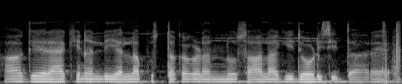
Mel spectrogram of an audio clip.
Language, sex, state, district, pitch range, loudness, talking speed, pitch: Kannada, male, Karnataka, Bangalore, 120-125 Hz, -17 LUFS, 90 wpm, 120 Hz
